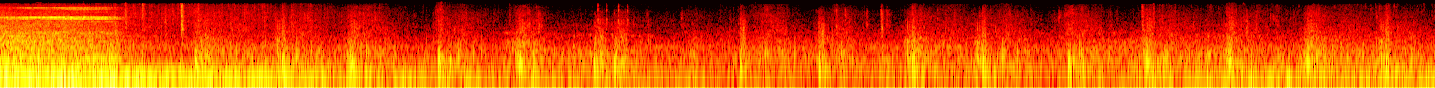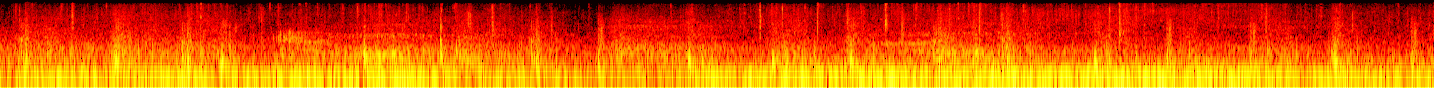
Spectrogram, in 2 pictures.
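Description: Footsteps crunch steadily on rough ground.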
